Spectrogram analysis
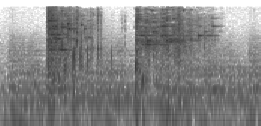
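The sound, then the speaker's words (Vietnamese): Glass shattering as an oil lamp is smashed against a head, two loud crashing bursts of breaking glass with bright tinkling debris, each tailing off before the next, no voices. “vội vàng chụp lấy cái đèn dầu, đập thẳng vào trán của bà già.”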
